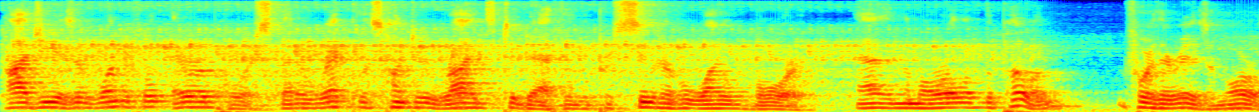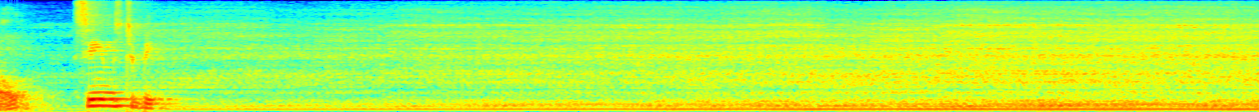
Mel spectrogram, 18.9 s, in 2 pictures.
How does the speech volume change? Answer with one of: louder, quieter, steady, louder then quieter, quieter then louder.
steady.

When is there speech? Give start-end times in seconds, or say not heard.
0.0-10.6.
